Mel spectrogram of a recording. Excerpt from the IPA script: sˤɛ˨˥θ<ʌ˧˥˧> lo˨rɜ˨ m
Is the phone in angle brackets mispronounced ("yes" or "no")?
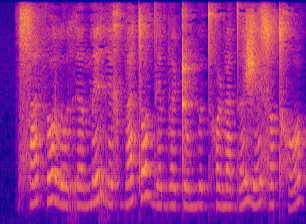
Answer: yes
